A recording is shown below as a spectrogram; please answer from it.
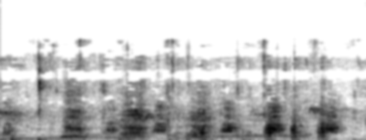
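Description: Ducks quacking in a backyard duck house under a trampoline, a small flock of four females and one male, their repeated calls overlapping at close range with no one speaking.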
